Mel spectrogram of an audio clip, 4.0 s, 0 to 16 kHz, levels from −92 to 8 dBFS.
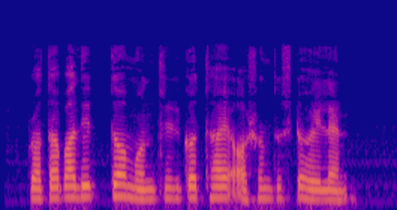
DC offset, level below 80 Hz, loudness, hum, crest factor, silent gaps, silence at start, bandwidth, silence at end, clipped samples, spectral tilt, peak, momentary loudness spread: under 0.1%; -66 dBFS; -32 LUFS; none; 18 dB; none; 0.3 s; 8 kHz; 0.45 s; under 0.1%; -8 dB/octave; -12 dBFS; 7 LU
